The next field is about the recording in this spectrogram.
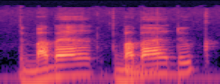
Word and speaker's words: Babadook: Is it the Babadook or the Babadook? – He says Babadook. – I think he just says Babadook, right? – He says Babadook, yeah.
